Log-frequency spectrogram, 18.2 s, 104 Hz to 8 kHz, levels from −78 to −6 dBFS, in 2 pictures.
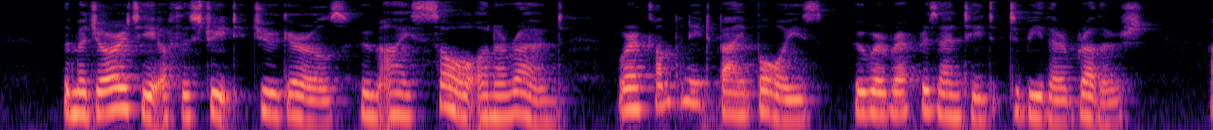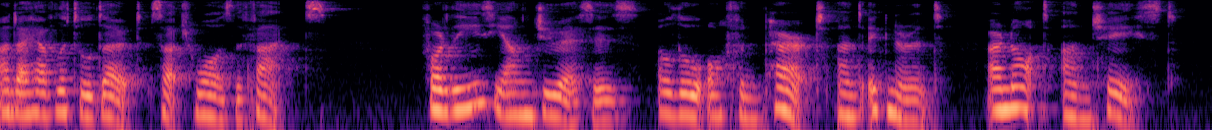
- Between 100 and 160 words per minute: Yes, average, 150 wpm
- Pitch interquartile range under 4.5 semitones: Yes, average, 3.5 semitones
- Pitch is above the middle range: No, medium, 175 Hz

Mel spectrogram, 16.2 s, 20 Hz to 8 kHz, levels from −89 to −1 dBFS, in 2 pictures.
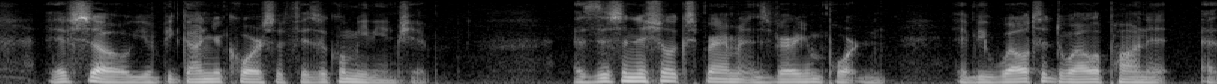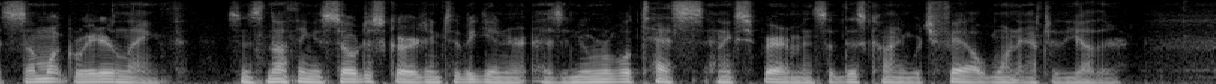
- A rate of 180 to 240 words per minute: Yes, average, 195 wpm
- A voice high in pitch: No, very low, 95 Hz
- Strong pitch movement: No, average, 2.8 semitones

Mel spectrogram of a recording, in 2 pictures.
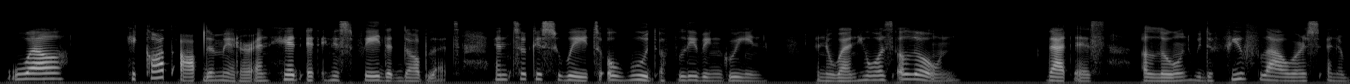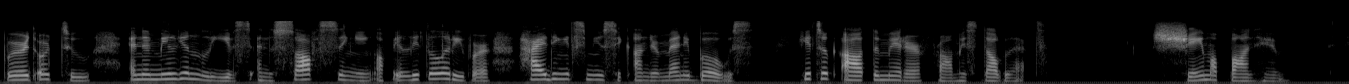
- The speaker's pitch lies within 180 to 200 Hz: Yes, medium, 185 Hz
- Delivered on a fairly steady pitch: No, average, 5.0 semitones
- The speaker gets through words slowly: No, average, 155 wpm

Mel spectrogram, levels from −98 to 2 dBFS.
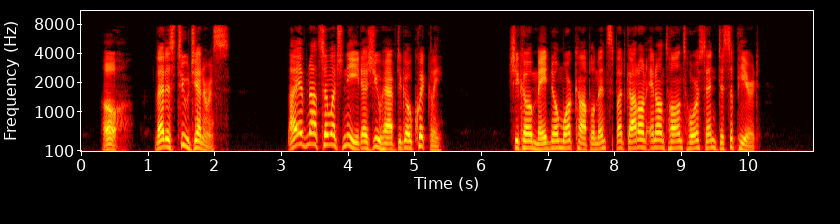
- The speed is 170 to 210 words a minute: No, average, 160 wpm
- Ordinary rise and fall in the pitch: Yes, average, 3.6 semitones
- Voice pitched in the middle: Yes, medium, 160 Hz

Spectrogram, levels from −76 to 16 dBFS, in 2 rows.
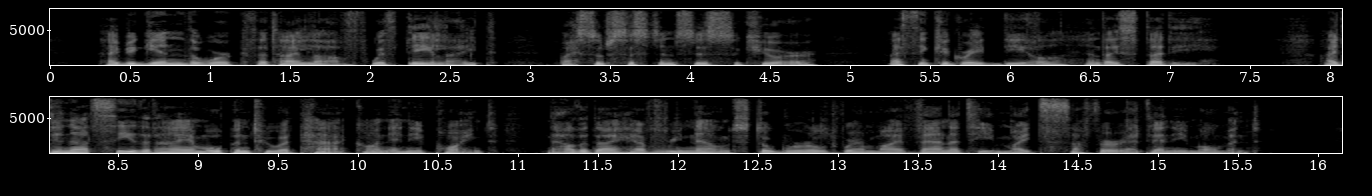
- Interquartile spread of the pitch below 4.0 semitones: Yes, average, 3.5 semitones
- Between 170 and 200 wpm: Yes, average, 180 wpm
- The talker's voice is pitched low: Yes, low, 110 Hz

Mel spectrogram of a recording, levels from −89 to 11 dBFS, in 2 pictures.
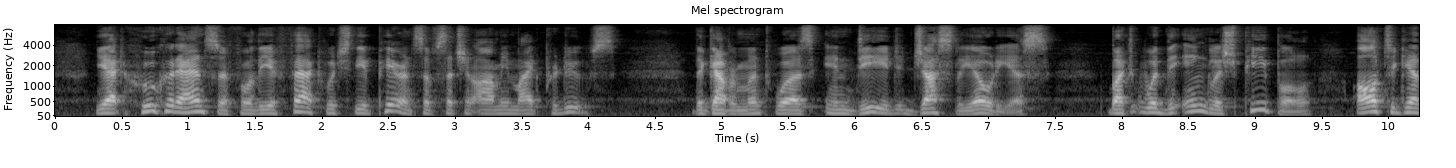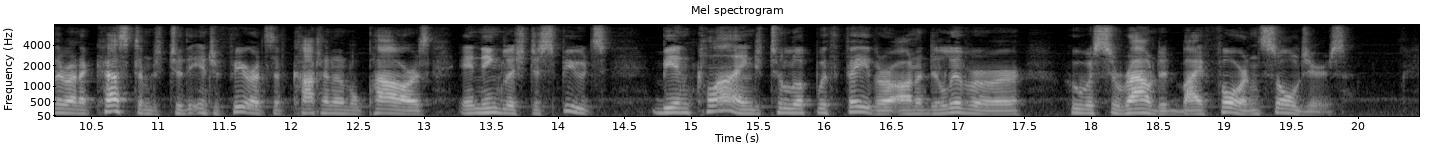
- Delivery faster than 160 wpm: No, average, 155 wpm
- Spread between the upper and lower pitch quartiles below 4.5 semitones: No, average, 4.8 semitones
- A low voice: Yes, low, 130 Hz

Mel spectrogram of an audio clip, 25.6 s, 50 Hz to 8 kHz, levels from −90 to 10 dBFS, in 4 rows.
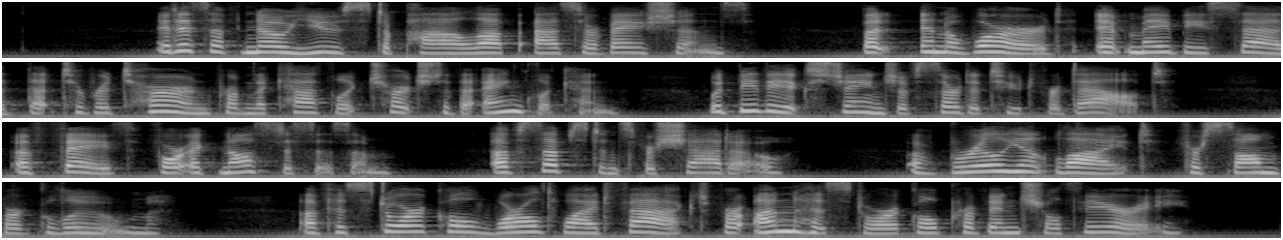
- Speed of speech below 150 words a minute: Yes, average, 140 wpm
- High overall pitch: Yes, very high, 255 Hz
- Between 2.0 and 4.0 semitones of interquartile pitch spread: Yes, average, 3.6 semitones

